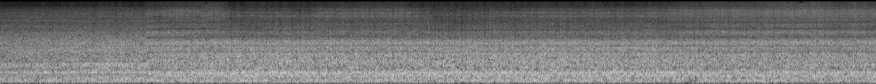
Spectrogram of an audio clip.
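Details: Old Goodman gas furnace inducer motor, previously binding and hard to spin, now freed up after Kroil oil was applied to the non-oiling motor: loud, steady whoosh and even fan hum with no scraping, squeal or stalling. Running normally.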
